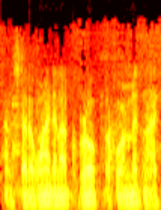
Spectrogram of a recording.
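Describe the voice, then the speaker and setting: A low-pitched, stern western marshal, terse and weary. He sounds like an old radio drama, dulled and noisy. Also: little pitch movement, brisk. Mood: glum. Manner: terse, grave, plain-spoken. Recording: dull, noisy old radio broadcast recording.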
